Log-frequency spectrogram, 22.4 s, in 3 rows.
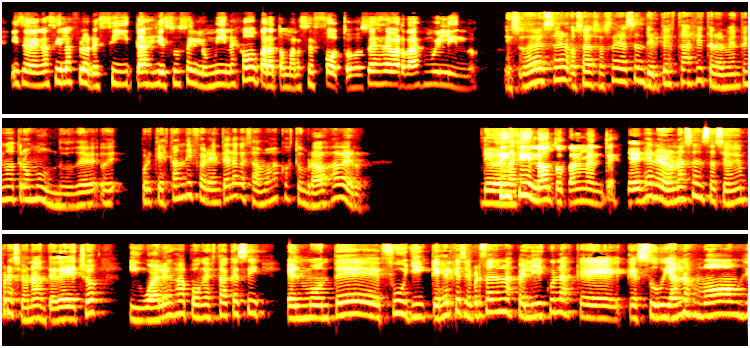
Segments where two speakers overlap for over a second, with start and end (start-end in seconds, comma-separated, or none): none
